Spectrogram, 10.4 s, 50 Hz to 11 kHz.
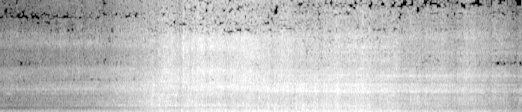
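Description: CC 206 diesel-electric locomotive hauling two ballast hopper wagons passing by, its engine and wheels on the rails. It grows louder over the first three seconds, stays loud for about five seconds as it goes past, then fades.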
